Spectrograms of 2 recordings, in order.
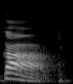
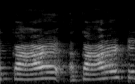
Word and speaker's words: cart: In RP the letter R is silent before consonants. अगर consonants के पहले कोई R है तो उस R का pronunciation नहीं होगा। जैसे CART, काट, है ना, इसको क्या बोलना, कार्ट नहीं बोलना, काट।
